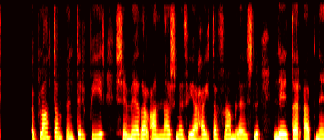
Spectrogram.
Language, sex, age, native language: Icelandic, female, 18-19, Icelandic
